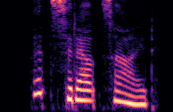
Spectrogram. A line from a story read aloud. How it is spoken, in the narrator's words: Shoba said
